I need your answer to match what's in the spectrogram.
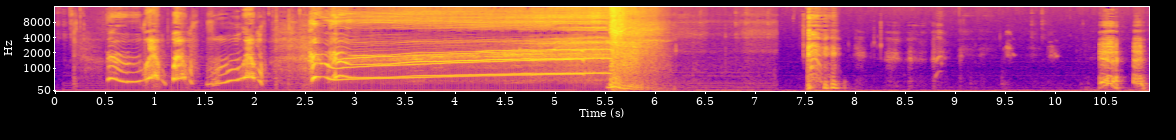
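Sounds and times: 
dog-like video game creature giving warbling yelps: 0:00.6 - 0:06.2
sharp loud video game shockwave blast: 0:05.3 - 0:06.2.

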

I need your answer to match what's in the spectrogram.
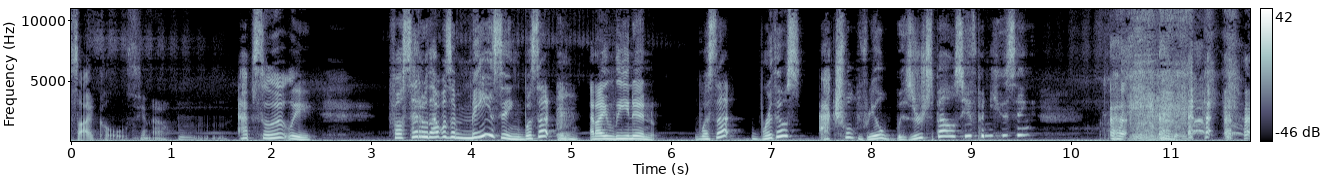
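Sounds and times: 
speech: 0:00.0 - 0:11.7
throaty coughing from one person: 0:04.8 - 0:05.1, 0:10.4 - 0:11.7.

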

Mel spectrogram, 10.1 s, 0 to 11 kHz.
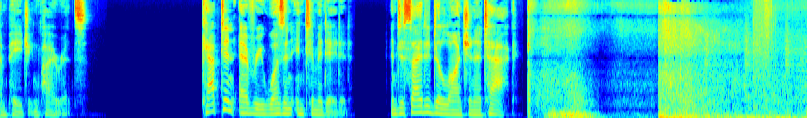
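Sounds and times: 
speech: 0:00.0 - 0:01.2, 0:02.5 - 0:06.5
loud cannon blast: 0:08.2 - 0:10.0
low booming rumble: 0:08.2 - 0:10.0.

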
